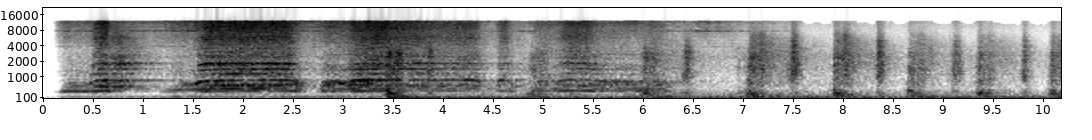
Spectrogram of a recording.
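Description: A loud steam train whistle blows with stacked harmonic tones for a few seconds, then gives way to steady hissing steam and rhythmic chugging bursts, with no talking.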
